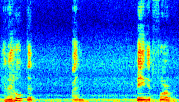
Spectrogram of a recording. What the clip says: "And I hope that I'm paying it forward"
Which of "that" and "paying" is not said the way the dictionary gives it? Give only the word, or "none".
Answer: paying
